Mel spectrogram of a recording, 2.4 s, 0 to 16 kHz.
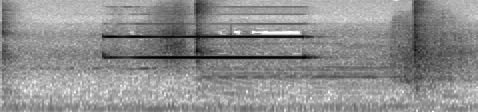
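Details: Very cheap big 1.0 kW inverter (test no. 11, large casing, small PCB) trying to start a 1/2 hp motor pump: single high beep about one second in a quiet room; overload alarm, failed start.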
